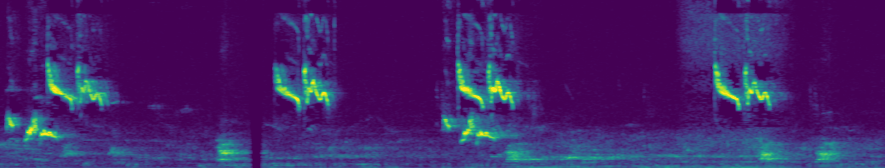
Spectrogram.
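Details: Japanese white-eye in a cage, pushing out líu contest song to challenge a rival: short high twittered phrases about every two seconds, answered by lower chirps and soft background calls.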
